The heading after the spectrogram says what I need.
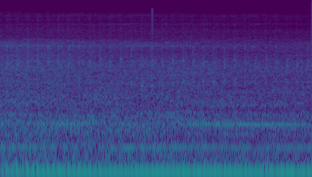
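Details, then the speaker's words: Neglected old car engine being revived and fuelled to run: steady idle with a light, quick tick about three per second over the engine hum, a valvetrain tick; owner suspects a bent lifter, not confirmed. "no it does have a tick to it but might be a bent lifter or something all right she's idling"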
